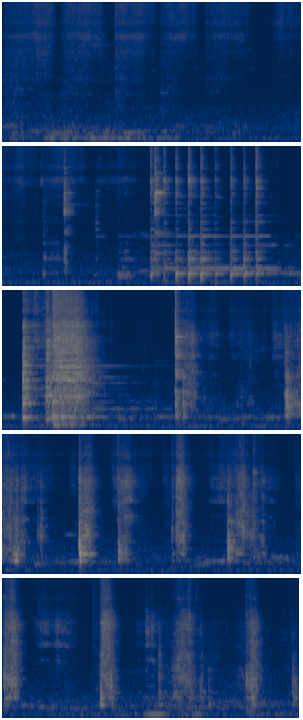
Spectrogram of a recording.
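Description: Spoon stirring a sesame ladoo mixture in a pan with melted jaggery, giving repeated close scraping and clinking strokes in an uneven rhythm, with no voice over the sound.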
